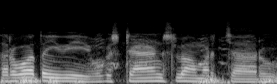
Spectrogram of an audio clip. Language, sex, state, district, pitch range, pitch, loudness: Telugu, male, Andhra Pradesh, Sri Satya Sai, 135-155 Hz, 145 Hz, -18 LUFS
